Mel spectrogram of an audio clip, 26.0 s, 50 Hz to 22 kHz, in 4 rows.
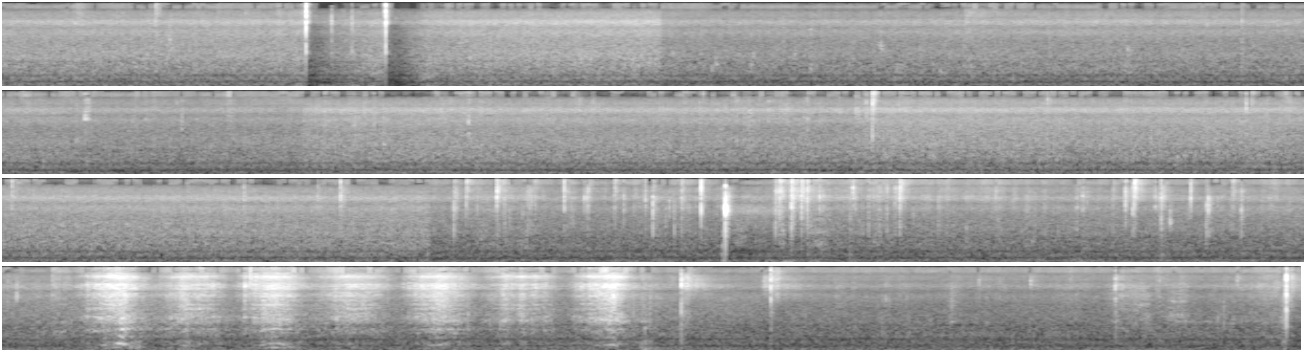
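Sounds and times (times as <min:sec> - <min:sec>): steady hiss: 0:00.0 - 0:26.0
hand saw cutting wood: 0:19.9 - 0:22.9.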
